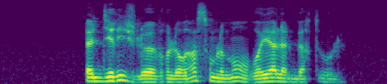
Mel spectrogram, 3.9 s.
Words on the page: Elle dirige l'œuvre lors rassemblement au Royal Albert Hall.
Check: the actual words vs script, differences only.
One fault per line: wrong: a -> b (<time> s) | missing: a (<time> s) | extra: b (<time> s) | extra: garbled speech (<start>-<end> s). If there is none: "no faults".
no faults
